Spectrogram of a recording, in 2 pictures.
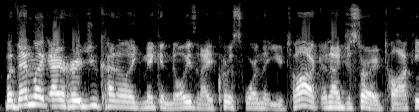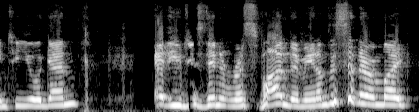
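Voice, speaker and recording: Loud high-voiced young man. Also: animated, quick pace. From Italian family background. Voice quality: loud, piercing voice. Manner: swearing storyteller, laughing. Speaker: podcast co-host. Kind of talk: casual chat.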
